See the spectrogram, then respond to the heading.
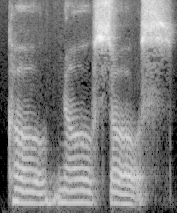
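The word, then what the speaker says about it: Knossos: Greek women form the most beautiful mouths when speaking, and she pronounced konosos like this, konosos, her voice again translucent as goddess-like October, and now my breath smells like sweetgrass burning in the evening.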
